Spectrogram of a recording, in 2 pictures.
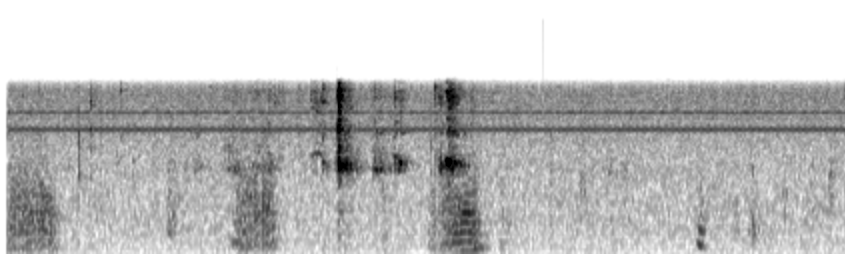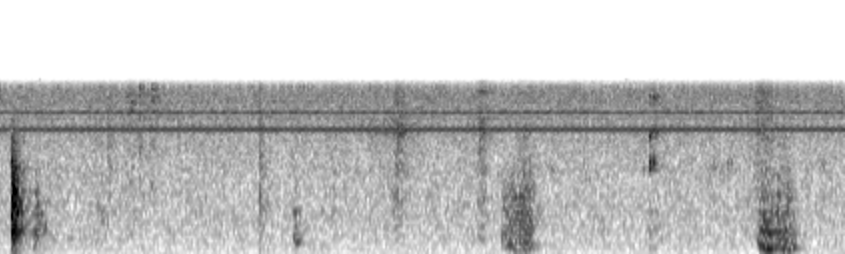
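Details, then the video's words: Billy, a seal point Siamese cat, snoring in his sleep indoors: soft, breathy, rasping bursts at uneven intervals of a few seconds, with a faint steady hum underneath. "The Snoring Cat"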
